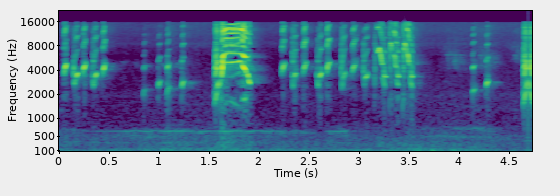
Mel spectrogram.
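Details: Two goldfinches together: quick, high, liquid twittering chips in tight runs, broken by one loud, ringing harmonic call, then more jingling twitter ending in another call; otherwise quiet.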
